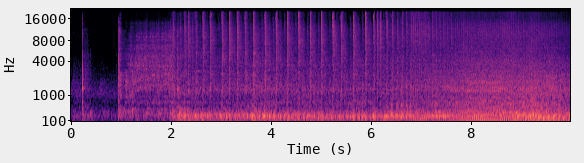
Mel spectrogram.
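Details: Lawn tractor engine that was hard to start, after the choke linkage was adjusted so the choke closes fully; cranks briefly, catches and settles into a steady, even idle with no misses, starting and running normally.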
